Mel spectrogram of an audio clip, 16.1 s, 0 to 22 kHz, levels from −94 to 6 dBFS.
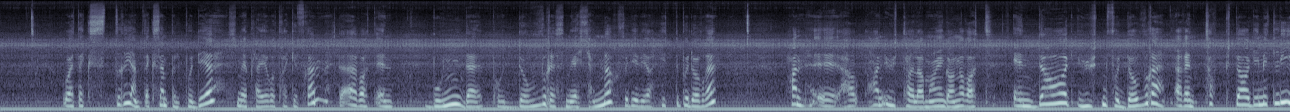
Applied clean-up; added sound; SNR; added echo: none; Mechanical fan; 8 dB; none.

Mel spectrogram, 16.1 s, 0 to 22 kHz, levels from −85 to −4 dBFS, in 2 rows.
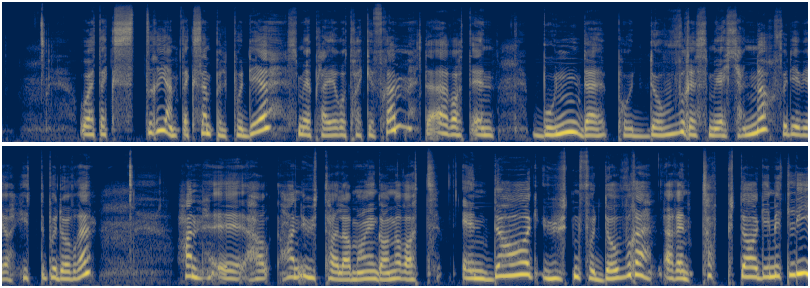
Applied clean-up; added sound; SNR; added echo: none; none; none; none.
